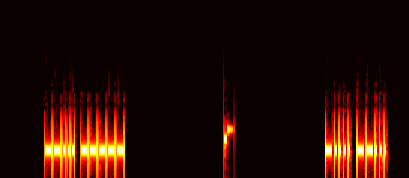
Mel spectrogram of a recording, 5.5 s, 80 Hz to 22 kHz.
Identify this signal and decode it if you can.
Morse code, heard as a keyed tone, about 40 wpm, 700 Hz. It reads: 70 67
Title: Numbers - 2-Digit 40wpm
